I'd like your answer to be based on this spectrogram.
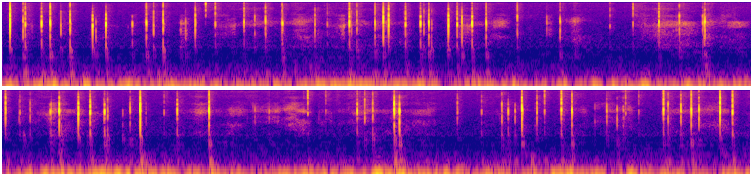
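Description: A smartphone in a glossy leopard-print plastic hard case lies on a towel while long pointed nails tap rapidly on the back of the case. The result is a dense, irregular stream of sharp, bright clicks with very short ring, bunched into quick bursts with brief gaps, over a faint low background hum.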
